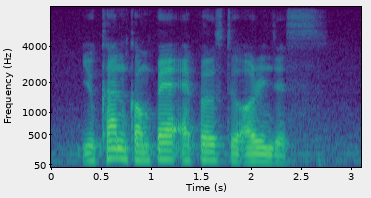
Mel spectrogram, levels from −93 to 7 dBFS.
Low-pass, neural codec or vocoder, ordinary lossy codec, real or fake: none; none; none; real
